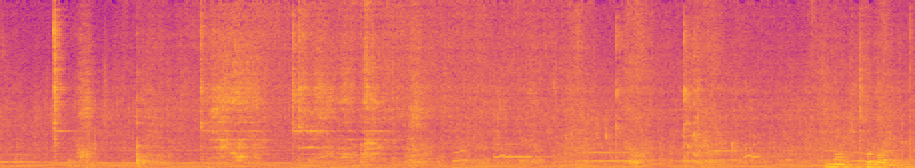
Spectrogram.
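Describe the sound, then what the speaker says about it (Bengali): Fried onions with ginger paste, garlic paste, cumin and turmeric are stirred in a sizzling pan. Repeated scraping stirs sound over a steady fry, with faint kitchen clatter. "তো পেঁয়াজটা ভাজা হয়ে গেছে, তো মশলাটা লাগাবো।"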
